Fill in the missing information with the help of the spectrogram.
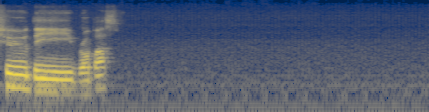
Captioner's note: silence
